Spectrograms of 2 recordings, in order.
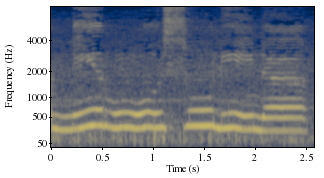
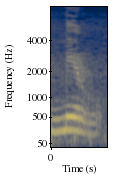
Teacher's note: nun mati bertemu dengan ra, kita kena masuk tanpa dengung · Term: idgham bila guna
